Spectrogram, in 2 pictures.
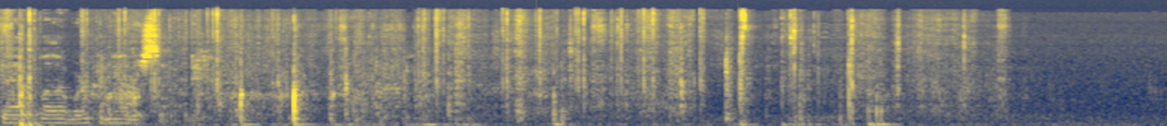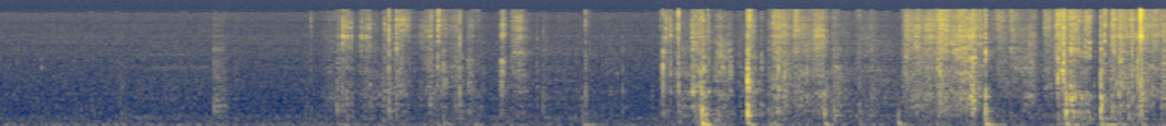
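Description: Foam pieces rustle and thump as they are handled.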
